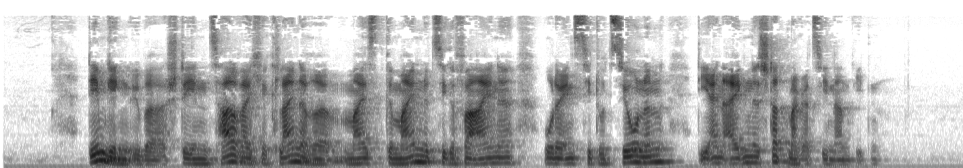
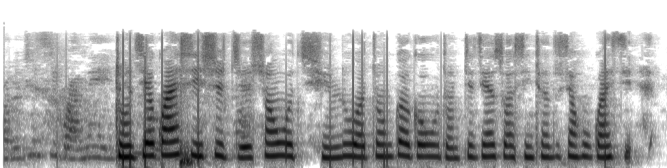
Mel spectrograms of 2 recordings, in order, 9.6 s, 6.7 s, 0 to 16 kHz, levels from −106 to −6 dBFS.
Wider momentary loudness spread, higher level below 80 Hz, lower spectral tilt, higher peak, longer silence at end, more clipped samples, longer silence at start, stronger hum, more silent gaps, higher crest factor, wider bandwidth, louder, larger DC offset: second, 10 LU vs 17 LU; second, -54 dBFS vs -48 dBFS; second, -4.5 dB/octave vs -6.5 dB/octave; second, -6 dBFS vs -2 dBFS; first, 0.85 s vs 0.35 s; neither; first, 0.9 s vs 0.05 s; neither; neither; about the same, 20 dB vs 16 dB; first, 12 kHz vs 7.8 kHz; second, -25 LUFS vs -17 LUFS; neither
